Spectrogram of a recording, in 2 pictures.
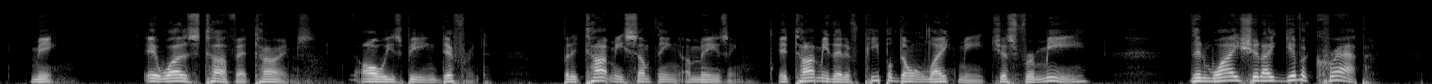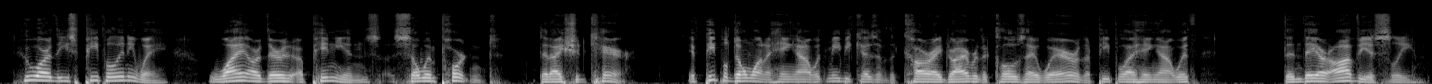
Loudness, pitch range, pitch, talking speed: -20 LUFS, 105-145 Hz, 120 Hz, 170 wpm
